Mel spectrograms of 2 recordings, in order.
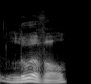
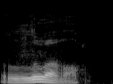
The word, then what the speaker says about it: Louisville: All right, next we have an email from Matt in Louisville, Kentucky, pronounced Louisville by locals. – Louisville.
